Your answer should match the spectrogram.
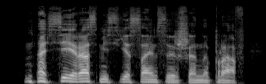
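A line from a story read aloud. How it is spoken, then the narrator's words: Laughing reply. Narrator (Russian): смеясь ответил полковник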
